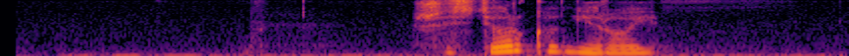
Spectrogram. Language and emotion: Russian, neutral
